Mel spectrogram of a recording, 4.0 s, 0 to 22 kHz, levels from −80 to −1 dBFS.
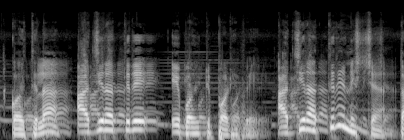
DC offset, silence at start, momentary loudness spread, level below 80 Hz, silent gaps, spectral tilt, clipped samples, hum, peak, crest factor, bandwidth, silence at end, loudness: under 0.1%; 0 s; 6 LU; -36 dBFS; none; -6 dB/octave; under 0.1%; none; 0 dBFS; 14 dB; 15 kHz; 0 s; -14 LUFS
